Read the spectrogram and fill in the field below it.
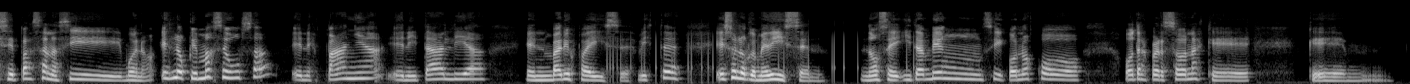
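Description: From 6.07 to 9.15 s, a train of clicks runs through the speech. About thirty similar pulses arrive unevenly, roughly 9.5 per second. They sit about 5 dB above the signal and are heard as popping. Likely cause: interference or a faulty connection or power supply.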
